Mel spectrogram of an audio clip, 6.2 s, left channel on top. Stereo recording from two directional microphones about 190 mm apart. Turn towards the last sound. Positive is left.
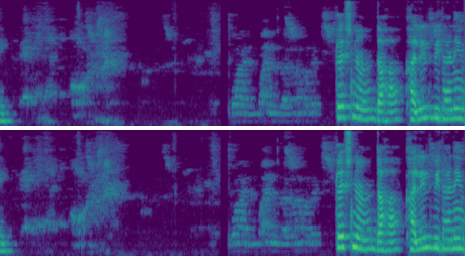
turn(degrees=-20)  # may be behind; listen again after turning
